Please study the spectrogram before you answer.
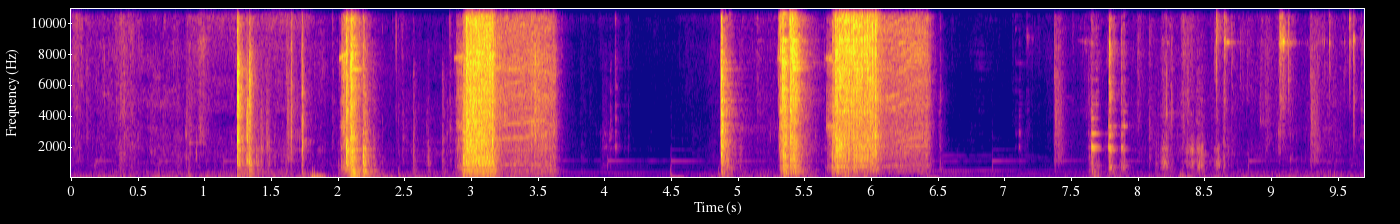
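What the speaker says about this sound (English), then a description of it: "that's going to be a 60mm socket for these two bolts right here" A socket wrench ratchets on bolts in the engine bay of a 2010-2017 BMW 535i during coolant reservoir removal, with bursts of quick clicking strokes separated by pauses, close and clear.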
